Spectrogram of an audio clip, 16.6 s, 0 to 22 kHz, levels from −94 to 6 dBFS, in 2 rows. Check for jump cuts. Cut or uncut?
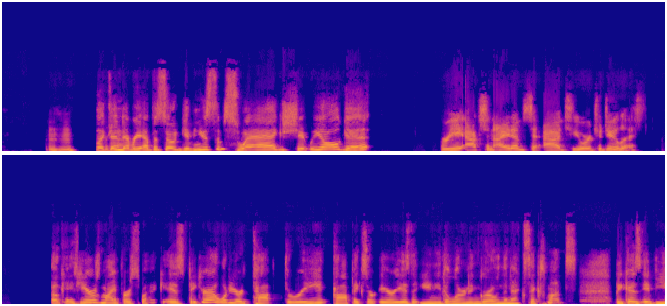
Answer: cut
